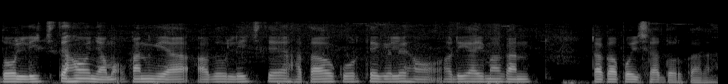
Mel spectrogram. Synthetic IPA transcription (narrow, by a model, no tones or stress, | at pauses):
d̪ɔlit͡ʃt̪ɛɦɔ̃ɲamɔ̰ʔkanɡɛjaad̪ɔlit͡ʃt̪ɛɦat̪awkɔɾt̪ʰɛɡɛlɛɦɔ̃ə̰ɖiajmaɡan | ʈakapɔjsad̪ɔɾkaɾa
